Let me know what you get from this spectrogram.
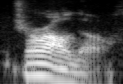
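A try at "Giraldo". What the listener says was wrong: It's not soft G, it's a hard G, yeah. You just don't pronounce it as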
